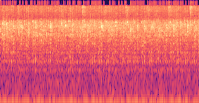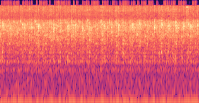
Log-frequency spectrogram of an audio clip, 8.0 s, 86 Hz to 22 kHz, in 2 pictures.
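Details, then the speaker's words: V8 running after an intake leak repair, with the intake resealed with silicone on both sides and torqued and the distributor refitted: a deep, steady fast-idle rumble firing evenly, no hiss or ticking. No new leaks so far. "well so far it appears I have no new leaks so I'm gonna let it cool down fire it up again"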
